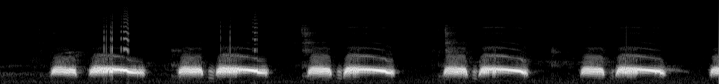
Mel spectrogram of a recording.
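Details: Spotted dove giving 'thúc gù' cooing in the 'giọng thổ' voice, used to lure wild doves. Low, rough coos come in pairs: a short note, then a longer falling one. Five pairs, about every 1.2 seconds, with clean silence between.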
